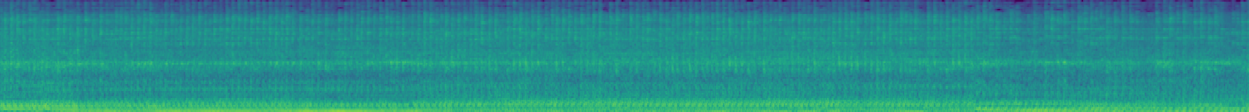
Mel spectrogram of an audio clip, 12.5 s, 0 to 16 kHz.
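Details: Russian URAL MASH 5.7 hp brush cutter, new, during first run and break-in: small two-stroke holds a steady, even buzz with no surging or knocking throughout; normal, healthy running.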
